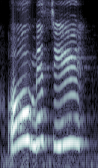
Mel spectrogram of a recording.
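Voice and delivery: loud, high drawn-out cry of the pet's name; calling out to pet. Real, not acted. Owner suddenly calling out to her pet Misty, loud startled cry.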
